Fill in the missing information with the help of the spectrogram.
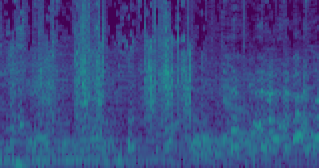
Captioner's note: cameras clicking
